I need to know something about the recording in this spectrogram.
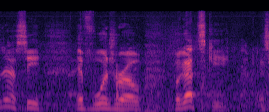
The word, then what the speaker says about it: Bogucki: So we're going to see if Woodrow Bogucki, is how it's pronounced, is going to be giving, what kind of beatdowns is he going to be giving this turn?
